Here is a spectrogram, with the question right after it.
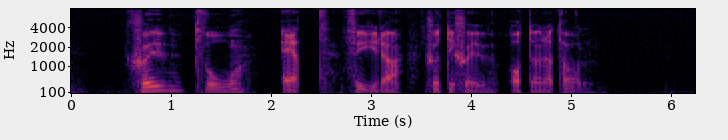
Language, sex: Swedish, male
